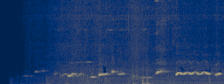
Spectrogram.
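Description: A person whistling a wandering run of short notes, some held with a wavering trill, over a low background rumble, with a brief knock about three seconds in.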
